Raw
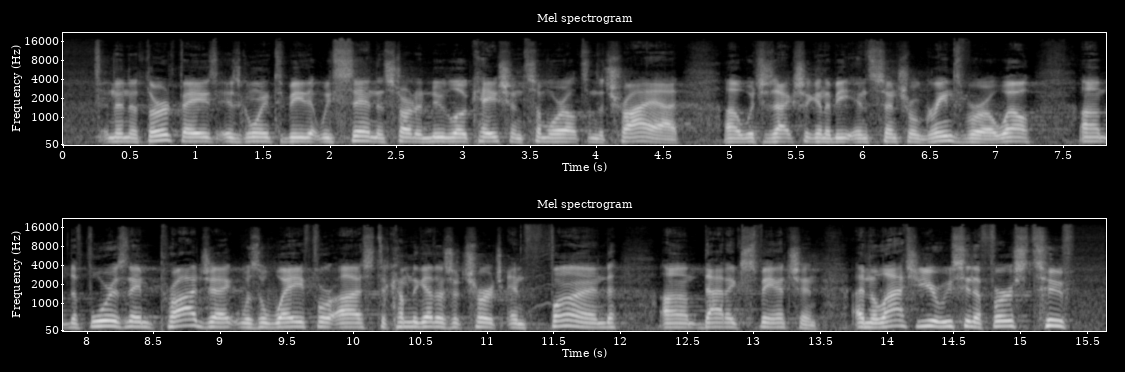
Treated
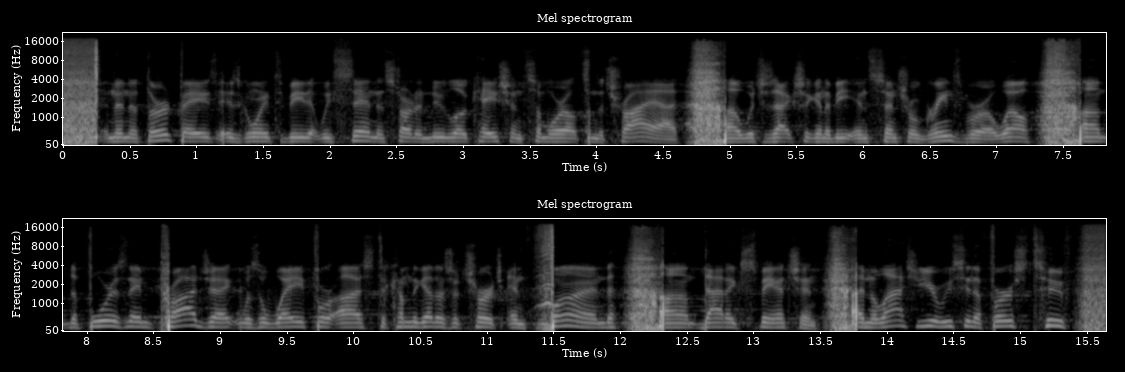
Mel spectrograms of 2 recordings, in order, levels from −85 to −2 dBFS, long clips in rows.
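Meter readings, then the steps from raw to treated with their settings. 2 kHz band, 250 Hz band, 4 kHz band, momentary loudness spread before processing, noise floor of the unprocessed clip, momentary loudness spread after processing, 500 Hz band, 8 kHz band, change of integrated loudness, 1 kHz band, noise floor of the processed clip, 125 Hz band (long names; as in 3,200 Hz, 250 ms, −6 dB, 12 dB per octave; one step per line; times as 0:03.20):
−16.0 dB, −19.0 dB, −15.0 dB, 6 LU, −45 dBFS, 12 LU, −20.5 dB, −9.5 dB, −18.0 dB, −16.0 dB, −61 dBFS, −15.0 dB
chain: speech leveller within 4 dB 0.5 s
gate with flip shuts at −23 dBFS, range −32 dB
level +9 dB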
